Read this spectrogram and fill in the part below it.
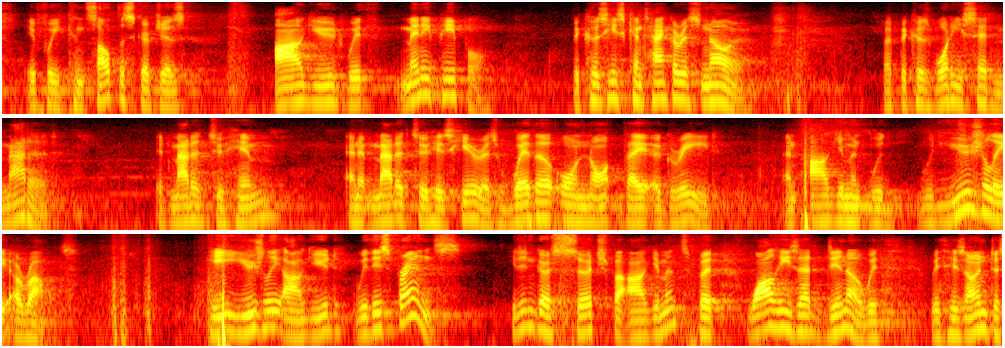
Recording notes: Delivered (at the morning Mass) in Our Lady Star of the Sea Church, Gladstone, Qld. Homily for the Thirty-Second Sunday in Ordinary Time, delivered (at the morning Mass) in Our Lady Star of the Sea Church, Gladstone, Qld.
